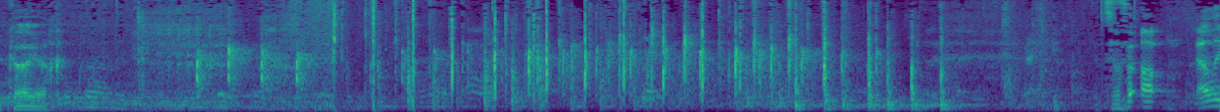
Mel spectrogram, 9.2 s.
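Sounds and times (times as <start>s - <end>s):
speech: 0.1s - 0.9s, 8.4s - 9.1s
group of people clapping: 1.0s - 7.9s.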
